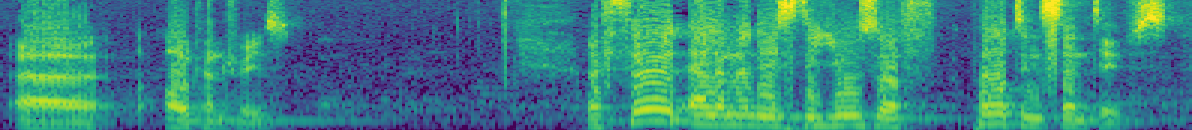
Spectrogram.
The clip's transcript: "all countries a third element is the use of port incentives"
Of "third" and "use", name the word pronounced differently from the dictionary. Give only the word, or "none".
none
